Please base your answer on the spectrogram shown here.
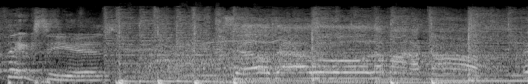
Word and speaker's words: Hanukkah: Tell Darul Hanukkah, it's time to celebrate Hanukkah. It's not pronounced Chanukah. The C is silent in Hanukkah.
